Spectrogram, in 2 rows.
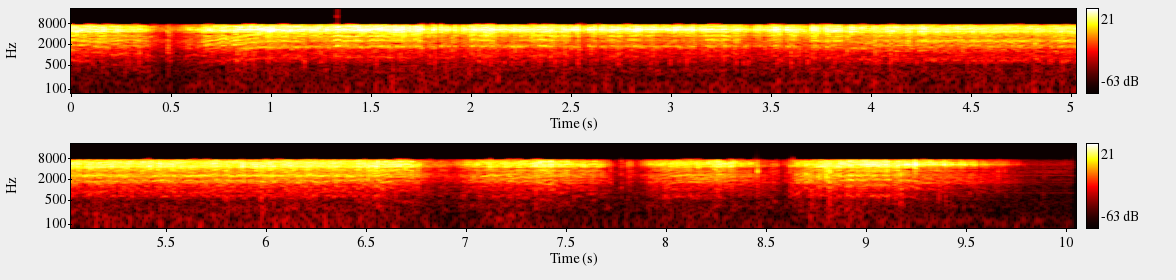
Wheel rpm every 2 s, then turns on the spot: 140, 230, 200, 80, 70.
none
